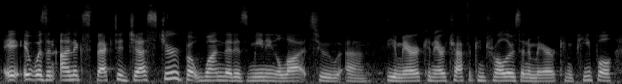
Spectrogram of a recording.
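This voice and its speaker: A woman's voice: fairly low pitch, quick pace, a little mellow. A woman giving a conversational live news report as a reporter.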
